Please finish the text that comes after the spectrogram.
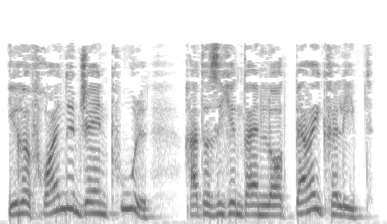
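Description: A man's voice: a little high, animated, moderate pace, husky, no room sound, muffled recording, pitched above the performer's own voice. A man voicing a feisty, suspicious young noble girl in an audiobook, blunt and challenging. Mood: curious. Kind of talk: audiobook character voice.

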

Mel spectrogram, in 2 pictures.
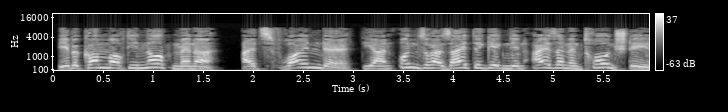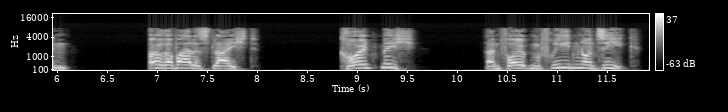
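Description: A man's voice: sits high, animated, a little slow, no echo, dull audio, voice pushed up. A man voicing a bold, defiant young noblewoman in a dramatic audiobook, with a declamatory, challenging delivery. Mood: rallying, proud.

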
